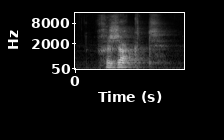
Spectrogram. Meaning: past participle of zakken
- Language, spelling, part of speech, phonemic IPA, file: Dutch, gezakt, verb, /ɣəˈzɑkt/, Nl-gezakt.ogg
